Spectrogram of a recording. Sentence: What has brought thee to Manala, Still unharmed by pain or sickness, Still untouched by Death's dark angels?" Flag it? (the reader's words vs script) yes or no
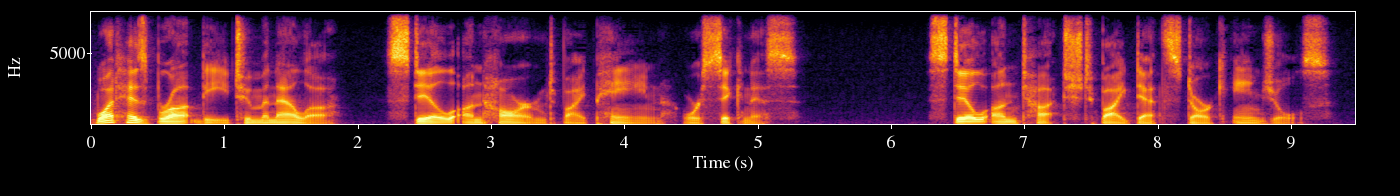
no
